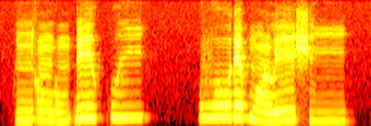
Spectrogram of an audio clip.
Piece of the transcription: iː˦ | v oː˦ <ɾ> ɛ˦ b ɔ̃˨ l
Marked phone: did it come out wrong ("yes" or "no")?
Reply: no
